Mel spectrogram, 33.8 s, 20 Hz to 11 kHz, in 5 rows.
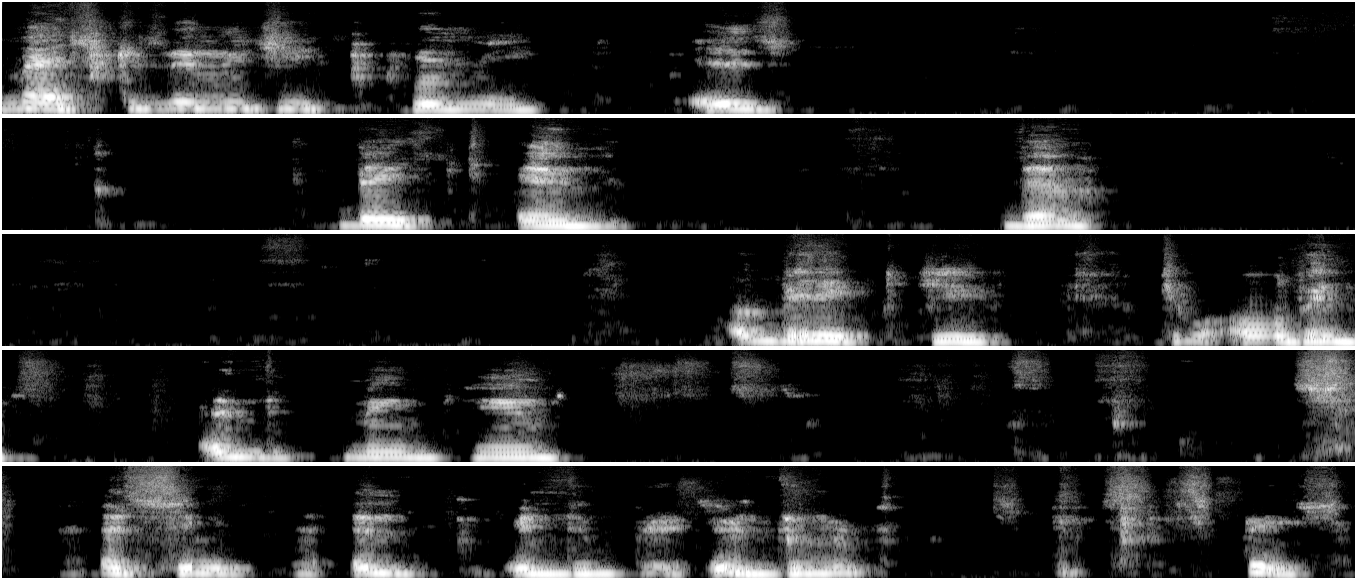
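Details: Dysarthria in a man who has lived with cerebral palsy for 37 years and uses a wheelchair; the speech impairment is not named but inferred from largely failed automatic transcription.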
